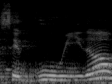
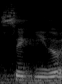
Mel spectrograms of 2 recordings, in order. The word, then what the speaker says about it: seguido: Can you see the U is after the G, but we are not going to pronounce it like seguido. We say just seguido. In this case, U becomes silent.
